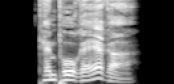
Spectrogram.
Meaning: inflection of temporär: 1. strong/mixed nominative masculine singular 2. strong genitive/dative feminine singular 3. strong genitive plural
- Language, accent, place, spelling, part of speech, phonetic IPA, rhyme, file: German, Germany, Berlin, temporärer, adjective, [tɛmpoˈʁɛːʁɐ], -ɛːʁɐ, De-temporärer.ogg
